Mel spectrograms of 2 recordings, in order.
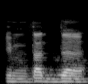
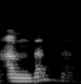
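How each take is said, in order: First: The word begins with an 'i' vowel. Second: The word begins with an 'a' vowel. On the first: The speaker calls it right. "maka harus dibaca kasroh" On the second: The speaker calls it wrong.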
